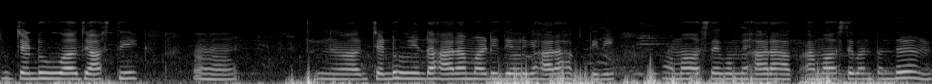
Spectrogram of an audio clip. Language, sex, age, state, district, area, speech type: Kannada, female, 18-30, Karnataka, Koppal, urban, spontaneous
